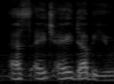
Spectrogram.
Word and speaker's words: Shaw: Uh Shaw, s h a w. It's not got an n on the end. It's Shaw. Um and then you have a name that I cannot pronounce.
